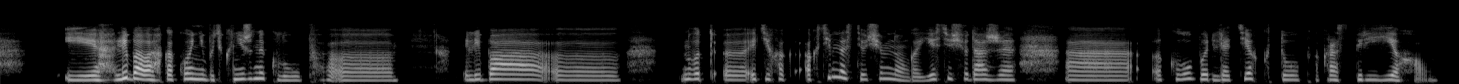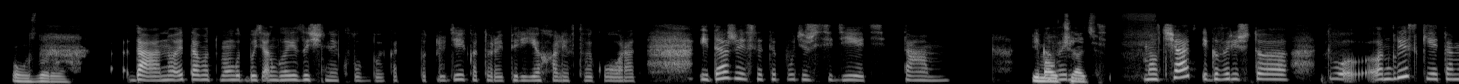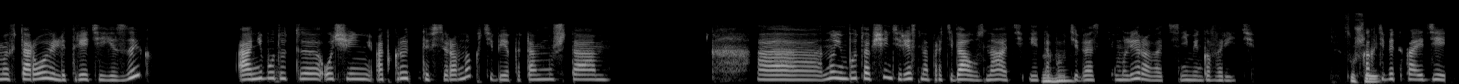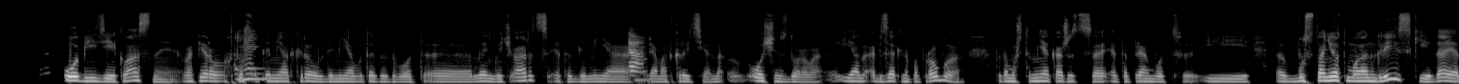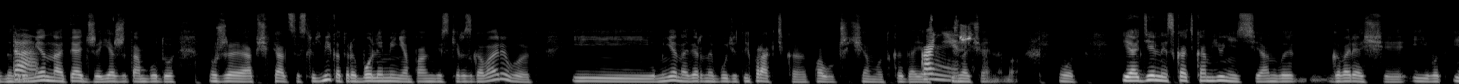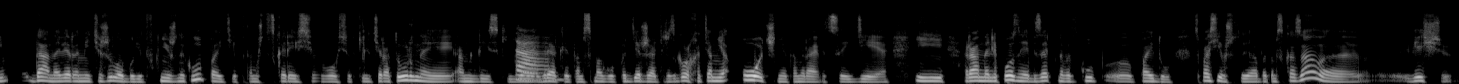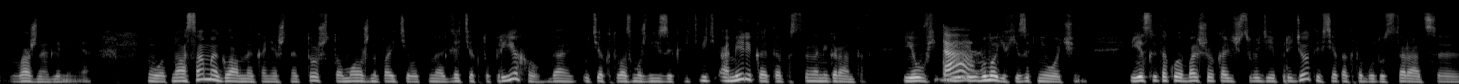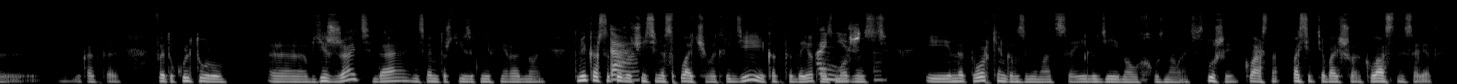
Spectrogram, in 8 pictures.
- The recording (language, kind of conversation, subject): Russian, advice, Как мне легче заводить друзей в новой стране и в другой культуре?
- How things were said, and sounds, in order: other background noise; in English: "бустанёт"; in English: "комьюнити"; stressed: "очень"; in English: "нетворкингом"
